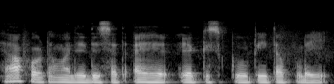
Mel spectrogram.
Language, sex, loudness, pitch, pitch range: Marathi, male, -18 LUFS, 100 Hz, 95-105 Hz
